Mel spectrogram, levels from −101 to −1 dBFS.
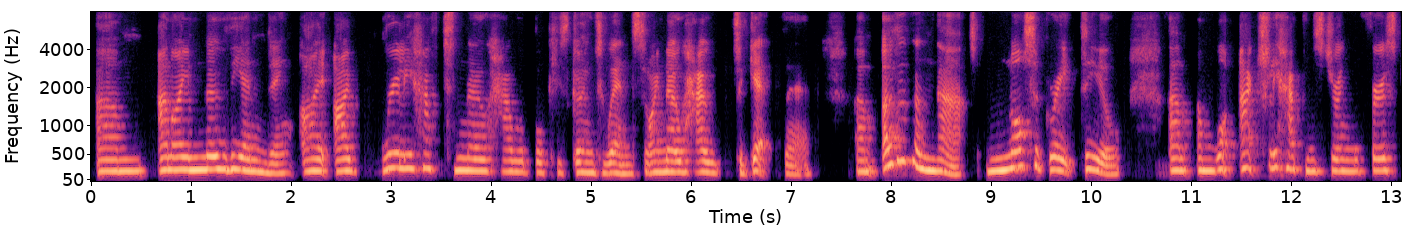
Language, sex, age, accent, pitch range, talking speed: English, female, 50-69, British, 185-225 Hz, 190 wpm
